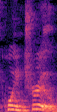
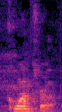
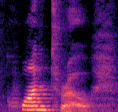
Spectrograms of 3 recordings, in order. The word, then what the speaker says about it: Cointreau: con control control coin i say it's queen true but it's cointreau cuantro one of you said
